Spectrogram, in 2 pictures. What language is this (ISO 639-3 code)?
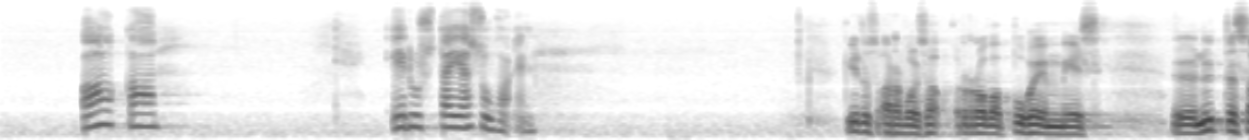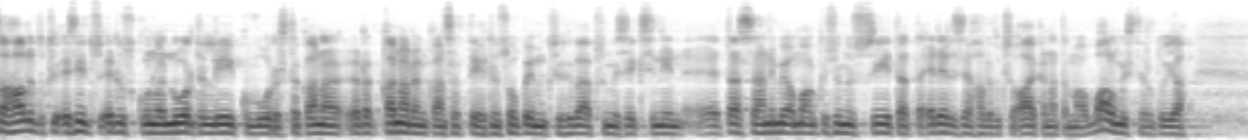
fin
